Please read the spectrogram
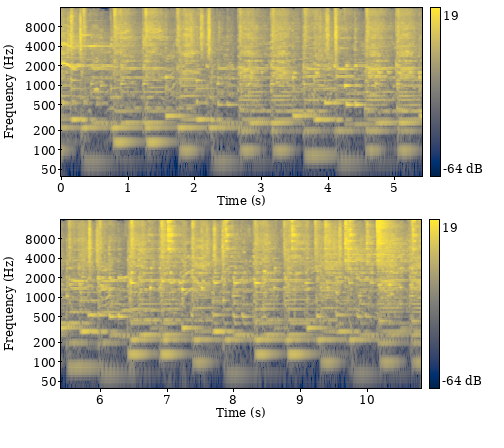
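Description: Marimba ensemble playing a repeating, interlocking pattern of struck wooden-bar notes, with deep bass marimba notes underneath.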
